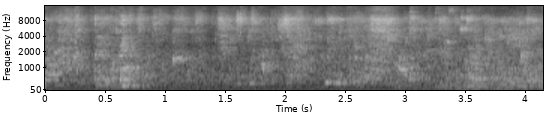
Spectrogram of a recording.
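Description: Water running and splashing, an uneven hiss, with faint voices in the background.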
